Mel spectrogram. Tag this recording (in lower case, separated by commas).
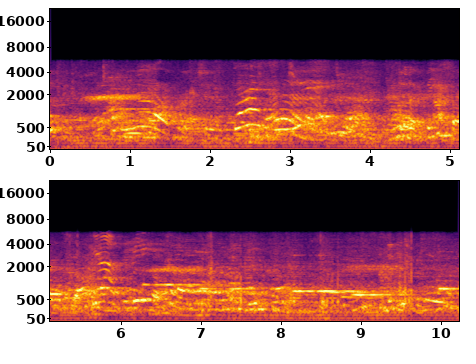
speech, music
